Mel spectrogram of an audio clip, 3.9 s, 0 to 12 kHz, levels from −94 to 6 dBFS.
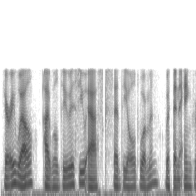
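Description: Nothing goes wrong in this bit of speech; it's simply carried over ordinary G.711 telephone coding, so the sound tops out around 3.8 kHz as that format does.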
